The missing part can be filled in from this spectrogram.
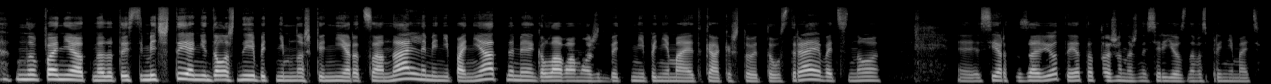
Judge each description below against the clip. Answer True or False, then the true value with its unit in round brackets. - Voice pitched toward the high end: False (180 Hz)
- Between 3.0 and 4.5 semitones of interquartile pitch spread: True (3.5 semitones)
